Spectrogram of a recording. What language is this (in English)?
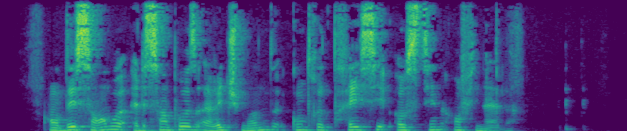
French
